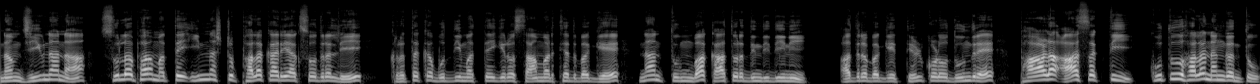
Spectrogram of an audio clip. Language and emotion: Kannada, happy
